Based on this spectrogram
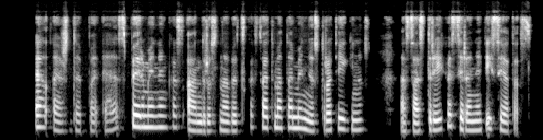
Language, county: Lithuanian, Marijampolė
